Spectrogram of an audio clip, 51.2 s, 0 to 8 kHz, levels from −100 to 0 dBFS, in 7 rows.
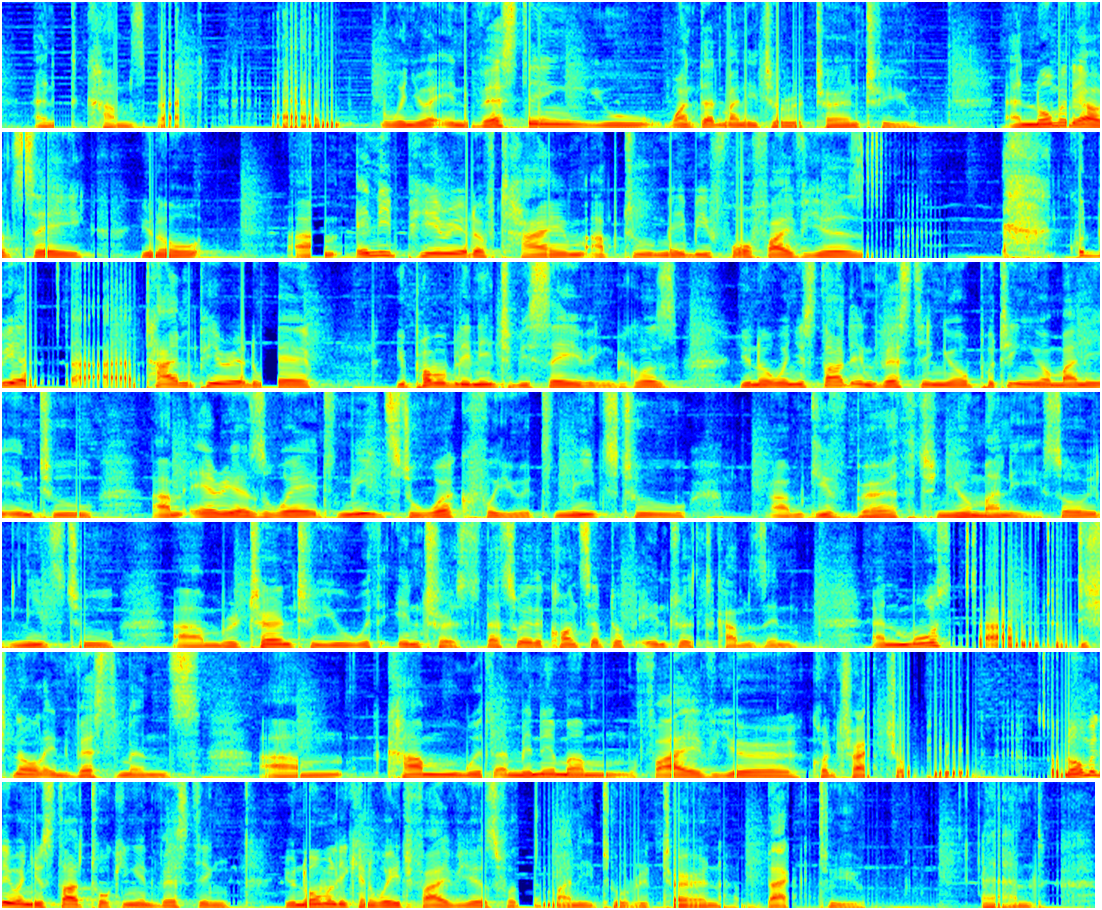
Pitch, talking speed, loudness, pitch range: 110 Hz, 150 wpm, -19 LUFS, 95-125 Hz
